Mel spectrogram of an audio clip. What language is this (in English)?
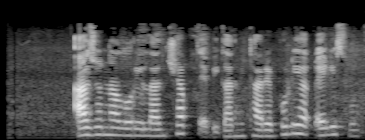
Georgian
